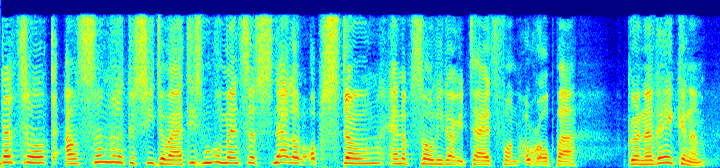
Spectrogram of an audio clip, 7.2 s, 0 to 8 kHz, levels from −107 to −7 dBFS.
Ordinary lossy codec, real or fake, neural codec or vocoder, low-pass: MP3, 64 kbps; fake; codec, 16 kHz in and 24 kHz out, 0.4 kbps, LongCat-Audio-Codec, two codebook decoder; 7.2 kHz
